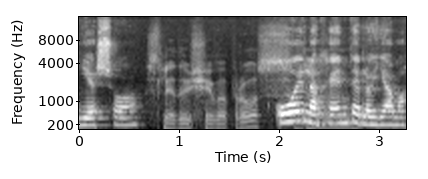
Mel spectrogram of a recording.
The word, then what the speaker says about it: Yeshua: En ese tiempo su nombre se pronunciaba como Yeshua porque ciertas letras no existían en su idioma. Por eso lo llamaban Yeshua.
